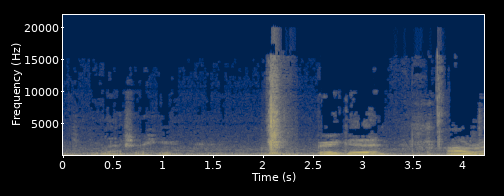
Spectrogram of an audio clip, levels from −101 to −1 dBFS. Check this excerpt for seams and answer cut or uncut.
cut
